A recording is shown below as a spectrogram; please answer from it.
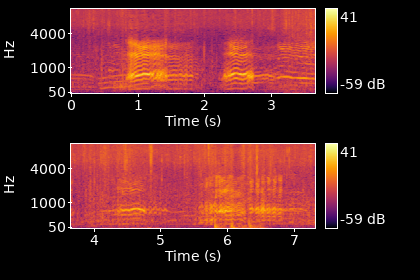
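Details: Sheep in a mixed flock with goats on the steppe at Bayandelger, Tuv province, Mongolia, bleat in wavering, quavering bursts, several animals calling over one another.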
